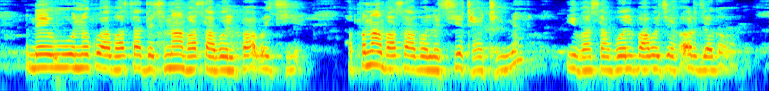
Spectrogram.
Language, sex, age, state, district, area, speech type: Maithili, female, 60+, Bihar, Madhepura, rural, spontaneous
